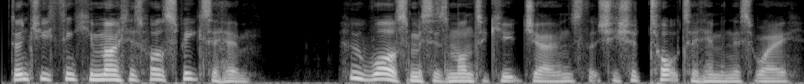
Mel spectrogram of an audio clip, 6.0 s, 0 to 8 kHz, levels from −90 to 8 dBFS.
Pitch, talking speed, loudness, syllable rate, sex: 140 Hz, 240 wpm, -18 LUFS, 5.4 syllables/s, male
